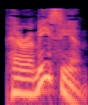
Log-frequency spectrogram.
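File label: "paramecium", British English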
